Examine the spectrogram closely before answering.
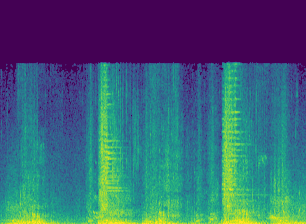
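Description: A monster snarls and growls close by.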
